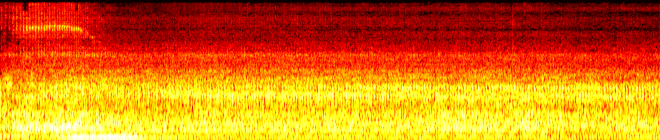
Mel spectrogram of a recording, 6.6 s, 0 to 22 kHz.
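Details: Honda 2000 generator that would not run, tested after repair on a boat at anchor. It fires, briefly labours while flooding, then holds a steady even hum with no surging or missing; the repair is a success and it runs healthy.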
